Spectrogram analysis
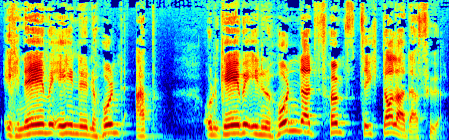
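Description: A man's voice: fairly high pitch, expressive, unhurried, voice pushed up. A man reading an audiobook, voicing a hot-tempered, commanding man who threatens and bullies. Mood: stern. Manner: forceful, threatening. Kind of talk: audiobook character voice.

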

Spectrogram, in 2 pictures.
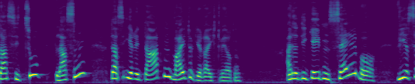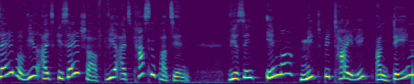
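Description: A woman's voice: a little high, big pitch swings, measured pace, darkish tone. A middle-aged woman giving an interview as an author, speaking emphatically and indignantly, with many rhetorical questions. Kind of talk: interview answers.

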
